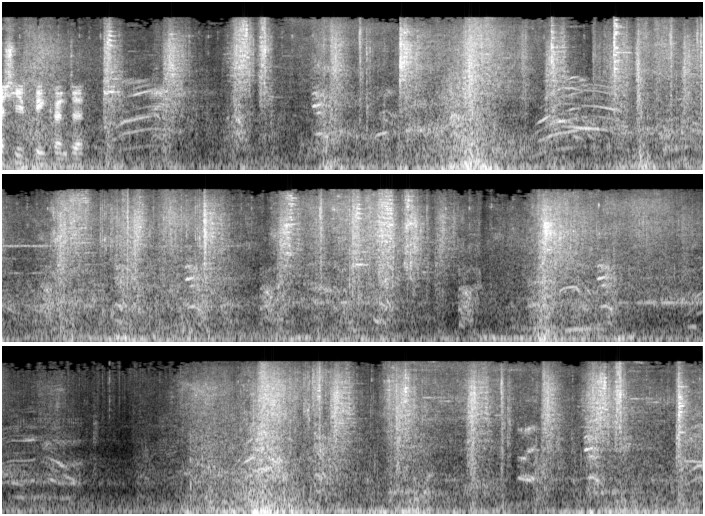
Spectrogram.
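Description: Magic spells crackle and blast in a fight.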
